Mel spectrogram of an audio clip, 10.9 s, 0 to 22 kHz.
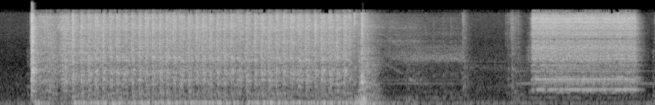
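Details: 2000 Chevrolet F-body Camaro, junkyard 5.3 LS with turbo, TH400, 1000cc injectors, first start on jump box: long fast rhythmic cranking about five seconds with no catch, then cranking again; company-supplied injector data was wrong, preventing firing.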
